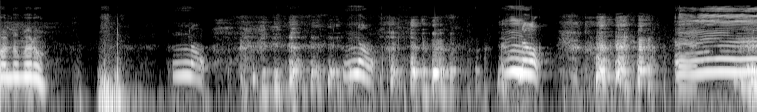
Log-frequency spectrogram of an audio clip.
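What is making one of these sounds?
A young child whines and cries out in short bursts close by.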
